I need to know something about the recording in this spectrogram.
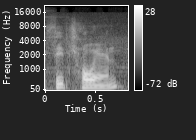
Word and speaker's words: Citroën: citroen is right now if you're french you'd say see troyen but yeah you know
